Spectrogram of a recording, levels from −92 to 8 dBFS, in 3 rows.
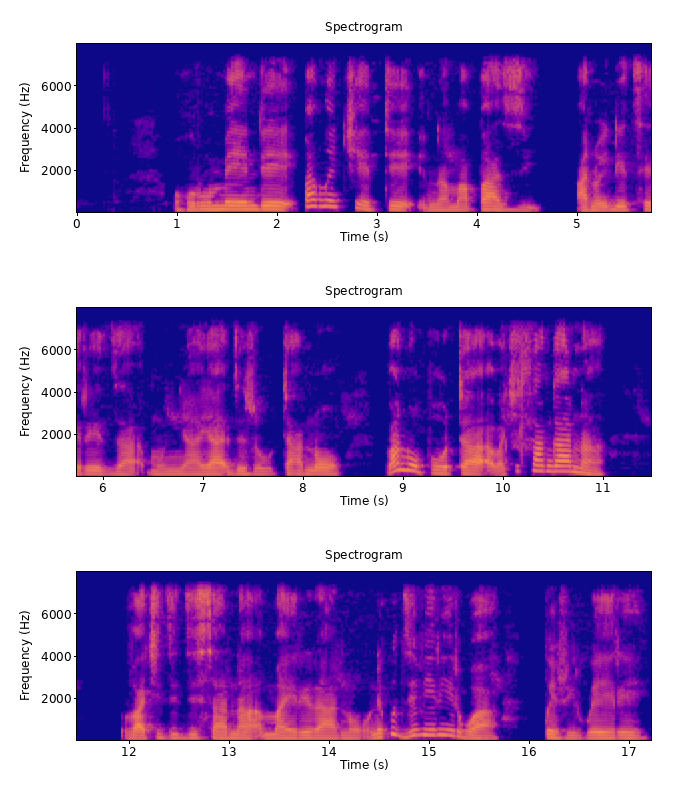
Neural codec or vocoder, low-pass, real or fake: none; 7.2 kHz; real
